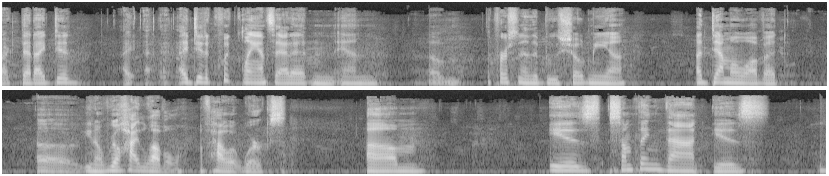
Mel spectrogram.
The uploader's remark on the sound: Live at the HR tech 2022 conference. We're bringing everything back to our roots at this HR Tech conference.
